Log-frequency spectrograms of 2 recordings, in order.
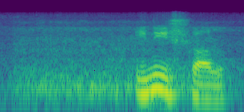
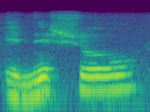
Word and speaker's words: initial: so in this case when you see ti like for example this word how do you pronounce uh this word please uh andrea initial that's right initial essential um um oh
